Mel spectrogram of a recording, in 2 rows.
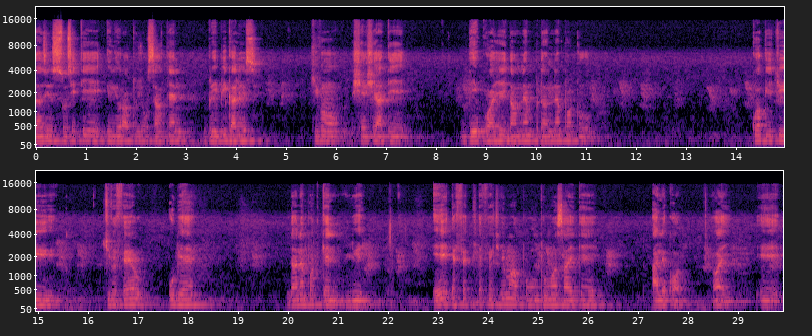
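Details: Male speaker with stuttering since age 7; stuttering.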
